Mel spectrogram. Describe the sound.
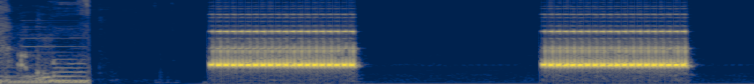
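A telephone rings twice as a man calls his brother, each ring a loud, steady burst of about a second with a bright, harmonic electronic tone, separated by a pause. A brief snippet of speech is heard at the start.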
